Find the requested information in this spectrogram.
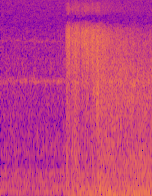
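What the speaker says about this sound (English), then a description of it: "So the artillery is beginning to fall on where we think" Artillery fire in the Cold War wargame Flashpoint Campaigns lands as a sudden muffled blast partway through. A rumbling, crackling roar follows, with no voices.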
